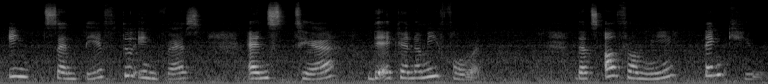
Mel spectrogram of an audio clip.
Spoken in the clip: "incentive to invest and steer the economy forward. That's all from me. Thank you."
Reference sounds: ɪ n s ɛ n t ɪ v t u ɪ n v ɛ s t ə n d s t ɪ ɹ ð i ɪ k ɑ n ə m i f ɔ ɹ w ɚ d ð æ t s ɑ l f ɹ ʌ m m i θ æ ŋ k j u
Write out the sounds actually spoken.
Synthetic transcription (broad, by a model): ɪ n s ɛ n t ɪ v t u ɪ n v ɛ s t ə n s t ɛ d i ɪ k ɑ n ə m i f ɔ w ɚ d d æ t s ɑ l f ɹ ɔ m m i t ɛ ŋ k j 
